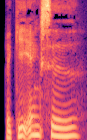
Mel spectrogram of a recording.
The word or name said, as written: regeringssæde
